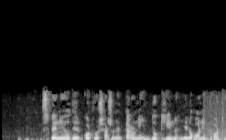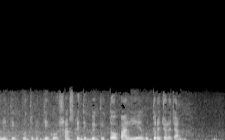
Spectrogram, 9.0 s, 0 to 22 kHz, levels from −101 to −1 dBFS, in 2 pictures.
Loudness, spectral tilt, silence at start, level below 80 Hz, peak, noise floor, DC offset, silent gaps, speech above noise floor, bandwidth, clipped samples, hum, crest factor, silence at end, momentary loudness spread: -21 LUFS; -5.5 dB/octave; 0.35 s; -46 dBFS; -2 dBFS; -46 dBFS; under 0.1%; none; 27 dB; 8.2 kHz; under 0.1%; none; 18 dB; 0.8 s; 9 LU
